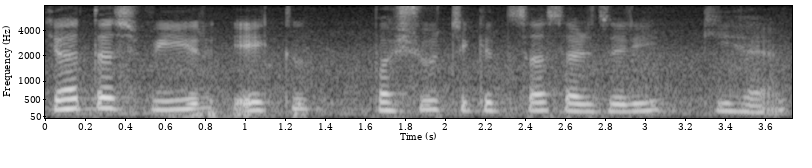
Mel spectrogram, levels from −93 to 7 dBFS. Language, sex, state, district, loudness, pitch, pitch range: Hindi, female, Arunachal Pradesh, Lower Dibang Valley, -18 LUFS, 215 Hz, 200-235 Hz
